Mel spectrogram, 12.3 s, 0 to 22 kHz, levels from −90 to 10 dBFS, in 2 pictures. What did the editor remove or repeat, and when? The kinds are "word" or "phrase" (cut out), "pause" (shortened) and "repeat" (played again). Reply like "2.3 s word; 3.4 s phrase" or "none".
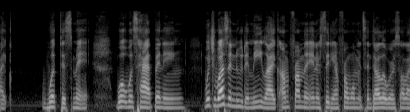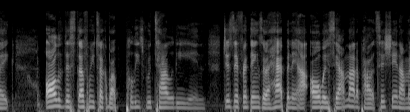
none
